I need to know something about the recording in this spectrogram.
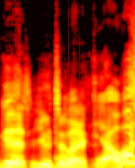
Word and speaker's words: Utrecht: You live in Utrecht or something that's similar to Yes, that, very right? good. Utrecht.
